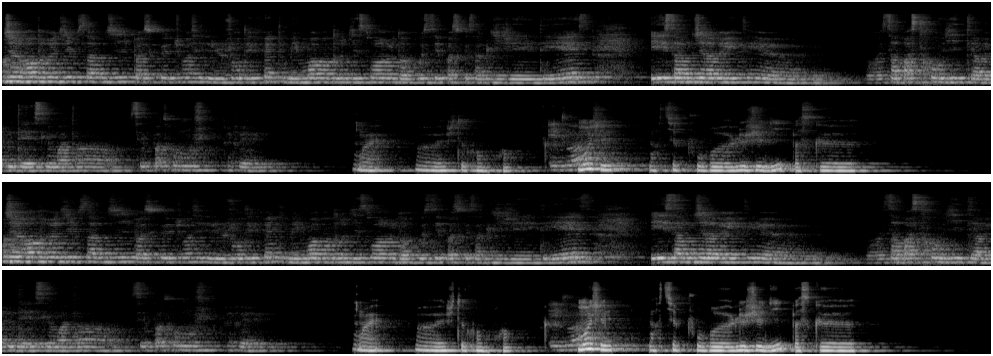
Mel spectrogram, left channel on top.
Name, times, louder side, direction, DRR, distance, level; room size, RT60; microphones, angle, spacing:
voice 1, 0.0-8.3 8.6-12.5 15.3-15.7, equal, 45° left, -3 dB, 2.9 m, -28 dB
voice 2, 13.4-13.7 14.0-15.0 15.6-16.0 16.4-18.4, right 4 dB, 40° right, 12 dB, 0.3 m, -19 dB
12.0 x 6.5 x 3.6 m, 1.2 s
head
